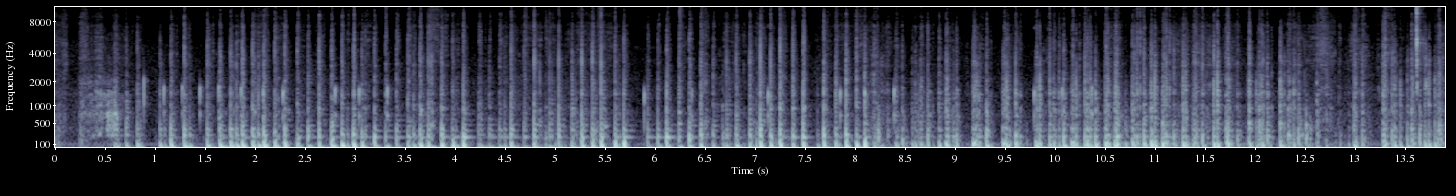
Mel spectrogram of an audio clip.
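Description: Fingertips tap fast but gently on a blue marble-pattern latex balloon that was inflated with a balloon pump. The result is a continuous stream of soft, low, hollow thumps with almost no ring, and no pauses long enough to separate into individual hits.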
